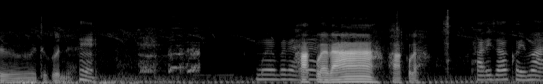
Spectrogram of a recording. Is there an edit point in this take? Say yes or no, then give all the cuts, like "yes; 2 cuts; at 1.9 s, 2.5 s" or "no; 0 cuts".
yes; 1 cut; at 2.0 s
